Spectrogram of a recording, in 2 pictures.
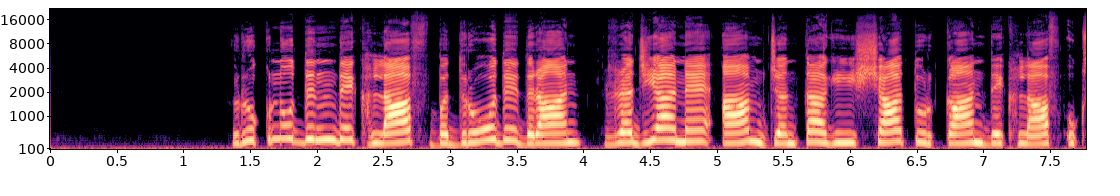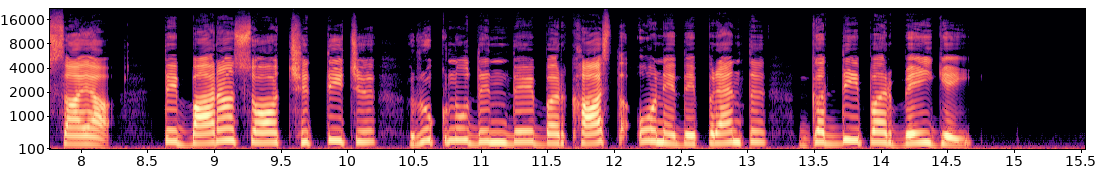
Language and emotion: Dogri, neutral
